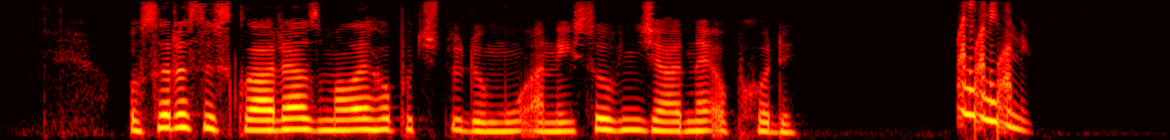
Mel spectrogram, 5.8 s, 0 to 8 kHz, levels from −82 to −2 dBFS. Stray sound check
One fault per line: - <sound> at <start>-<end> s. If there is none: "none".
- chirp at 4.8-5.2 s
